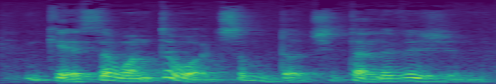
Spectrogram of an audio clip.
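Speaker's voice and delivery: hammed-up, clumsy Dutch accent; jokey attempt at a Dutch accent; bad Dutch accent. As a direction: put on a terrible Dutch accent. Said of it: "That was the worst Dutch accent".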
